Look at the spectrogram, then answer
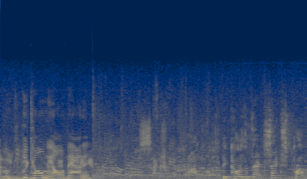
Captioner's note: whispering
